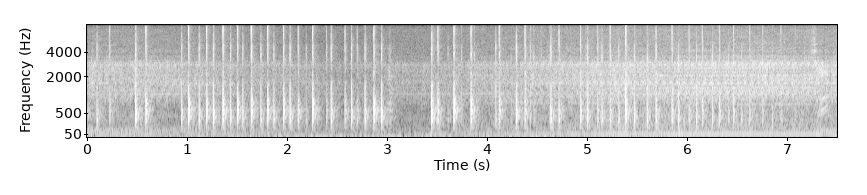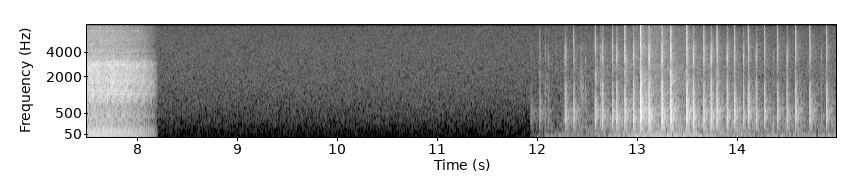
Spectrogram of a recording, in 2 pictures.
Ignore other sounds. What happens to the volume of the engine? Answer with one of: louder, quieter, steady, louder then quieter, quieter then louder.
quieter then louder.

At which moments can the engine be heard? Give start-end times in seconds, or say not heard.
0.0-8.2.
